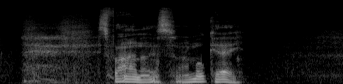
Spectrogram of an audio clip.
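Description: A young man speaks softly and reassuringly.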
